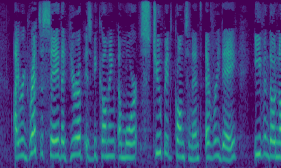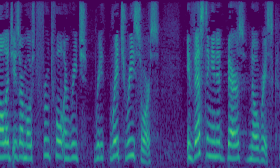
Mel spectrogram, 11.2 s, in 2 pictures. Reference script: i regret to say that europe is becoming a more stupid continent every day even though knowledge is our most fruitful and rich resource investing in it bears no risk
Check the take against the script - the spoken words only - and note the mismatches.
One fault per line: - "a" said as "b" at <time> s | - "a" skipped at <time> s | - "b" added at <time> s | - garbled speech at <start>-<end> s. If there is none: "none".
none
